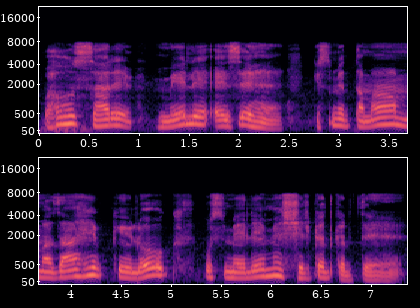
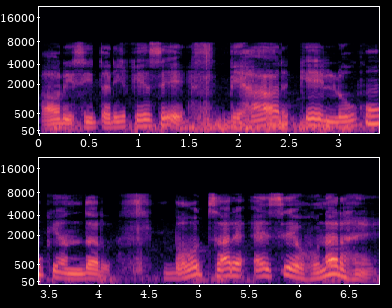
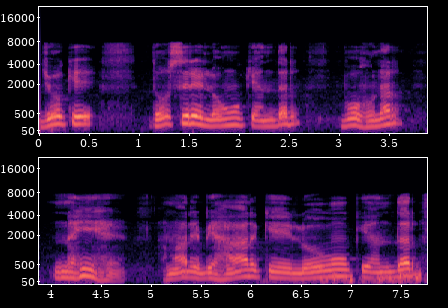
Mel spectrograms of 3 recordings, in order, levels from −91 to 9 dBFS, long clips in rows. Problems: none marked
